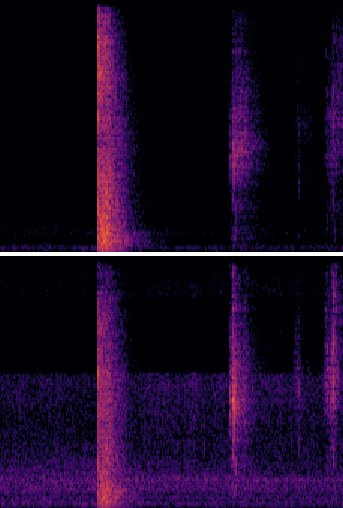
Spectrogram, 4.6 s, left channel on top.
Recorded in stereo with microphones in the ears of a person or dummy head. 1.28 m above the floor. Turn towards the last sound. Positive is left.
turn(degrees=-50)  # may be behind; listen again after turning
